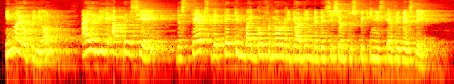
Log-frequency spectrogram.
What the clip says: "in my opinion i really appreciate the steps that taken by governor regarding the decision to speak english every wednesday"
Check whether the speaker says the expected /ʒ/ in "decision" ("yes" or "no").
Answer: no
